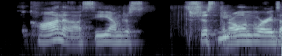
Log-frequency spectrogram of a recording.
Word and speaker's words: Kaukauna: Kakana. Kaukauna.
